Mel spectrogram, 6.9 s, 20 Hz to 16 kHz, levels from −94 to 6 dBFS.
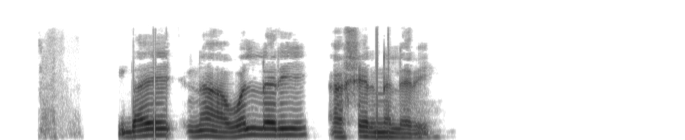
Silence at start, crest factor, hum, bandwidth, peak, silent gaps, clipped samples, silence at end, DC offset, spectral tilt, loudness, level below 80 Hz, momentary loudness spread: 1.2 s; 16 dB; none; 7.8 kHz; 0 dBFS; 3.21-3.28 s; under 0.1%; 2.55 s; under 0.1%; -8 dB/octave; -15 LUFS; -52 dBFS; 10 LU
